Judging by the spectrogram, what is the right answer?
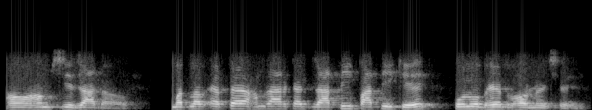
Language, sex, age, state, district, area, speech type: Maithili, male, 60+, Bihar, Madhepura, urban, conversation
